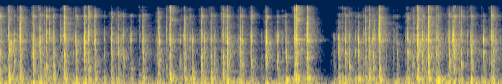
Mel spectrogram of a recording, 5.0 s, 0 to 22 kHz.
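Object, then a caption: Plastic mechanical keyboard. Both hands type with their fingertips on a small white $60 66-key mechanical keyboard with Gateron Brown switches, white plastic keycaps, a hollow case and pink underglow, resting on a white desk. A fast, steady stream of short, bright, clacky key taps with a hollow low thock underneath continues throughout. The taps pause briefly just past three seconds, then resume.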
